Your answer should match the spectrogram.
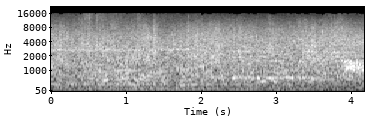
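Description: Indistinct voices of people aboard a tour boat over a steady wash of boat engine and water noise.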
